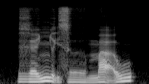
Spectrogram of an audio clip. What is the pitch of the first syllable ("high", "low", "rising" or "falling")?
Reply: rising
